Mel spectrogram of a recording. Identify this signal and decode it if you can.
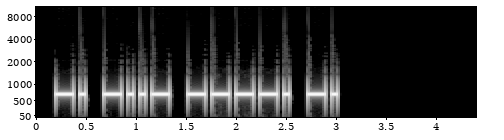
Morse code, heard as a keyed tone, about 20 wpm, 700 Hz. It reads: NX9N
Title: USA Callsign DE Callsign - 4 Characters - 20wpm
